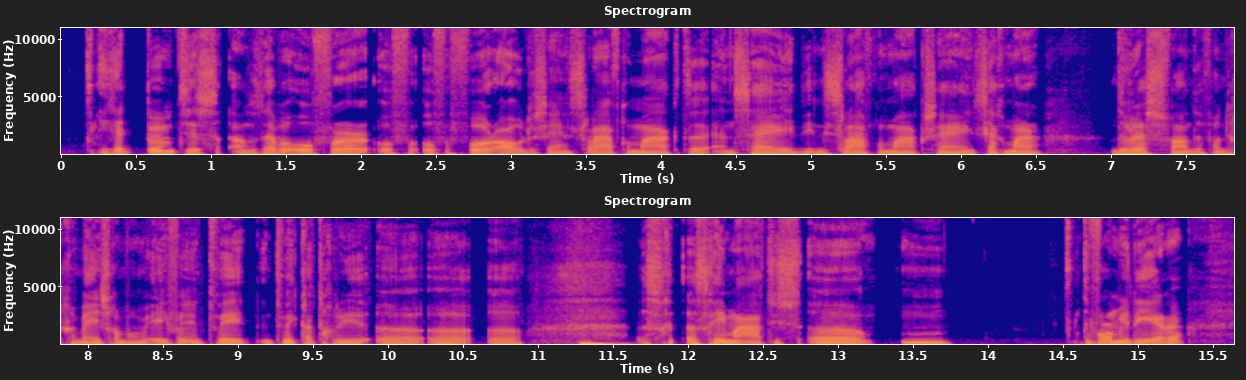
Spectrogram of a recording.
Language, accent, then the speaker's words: Dutch; Suriname; Ik kom niet uit Amerika, ik kom niet uit Brazilië, ik kom niet uit China. Maar ik kom uit Suriname.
